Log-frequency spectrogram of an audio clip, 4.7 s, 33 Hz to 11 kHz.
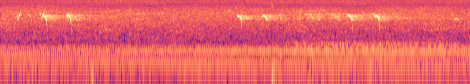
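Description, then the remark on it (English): A male wild bird perched on top of a tall tree calls in short, high, quick chirps: a brief burst of three, a pause, then a longer run of similar notes, all fairly faint over a steady low hum. “I just played that back, and while I did that, a number of type 2 birds flew over and went to the southeast, and meanwhile the bird I just recorded is still here.”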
